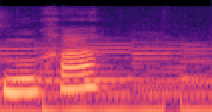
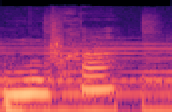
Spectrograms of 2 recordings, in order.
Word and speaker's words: Mucha: the art by alphonse mucha I think that's how you pronounce it I always thought it was Mucha bits I saw a video on YouTube where his grandson pronounces that mukha so I will say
